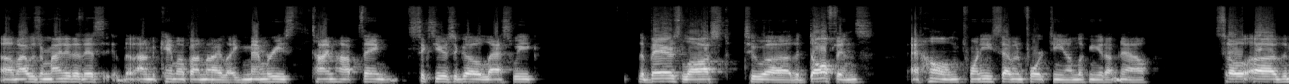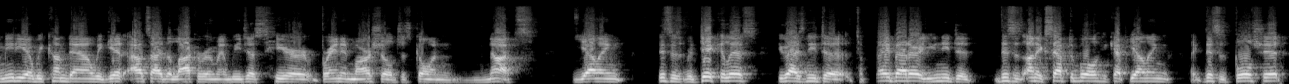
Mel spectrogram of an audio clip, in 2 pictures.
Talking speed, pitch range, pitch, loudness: 195 wpm, 120-145 Hz, 125 Hz, -13 LUFS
